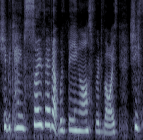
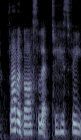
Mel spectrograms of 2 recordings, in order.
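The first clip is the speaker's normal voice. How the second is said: ordinary delivery, nothing marked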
